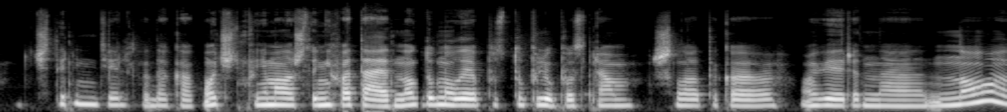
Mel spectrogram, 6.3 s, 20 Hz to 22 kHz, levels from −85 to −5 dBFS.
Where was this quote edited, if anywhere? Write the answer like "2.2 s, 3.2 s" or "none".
3.7 s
